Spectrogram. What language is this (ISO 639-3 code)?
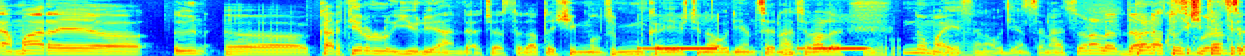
ron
